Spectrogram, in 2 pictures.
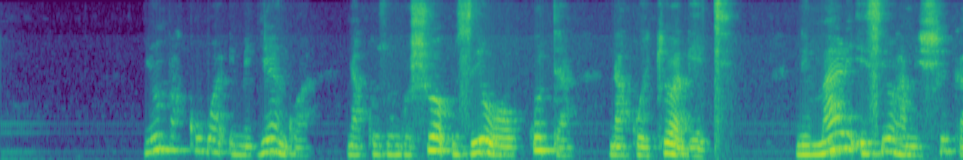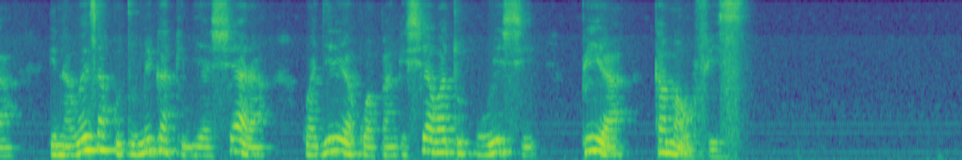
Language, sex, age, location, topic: Swahili, female, 25-35, Dar es Salaam, finance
